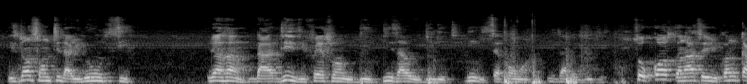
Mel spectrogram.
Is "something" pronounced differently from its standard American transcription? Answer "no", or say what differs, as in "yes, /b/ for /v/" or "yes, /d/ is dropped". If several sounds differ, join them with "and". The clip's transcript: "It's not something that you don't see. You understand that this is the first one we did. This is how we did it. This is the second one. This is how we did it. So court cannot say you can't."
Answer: yes, /t/ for /θ/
